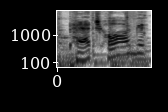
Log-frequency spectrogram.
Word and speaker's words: Patchogue: The name of this city is Patchogue. – Patch Hog? – That is correct.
